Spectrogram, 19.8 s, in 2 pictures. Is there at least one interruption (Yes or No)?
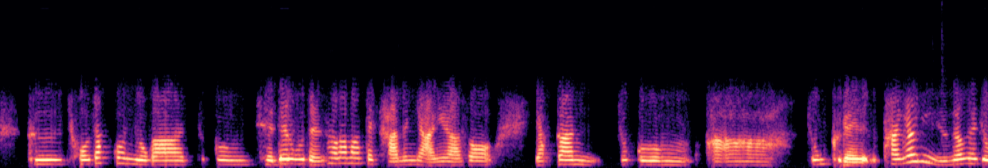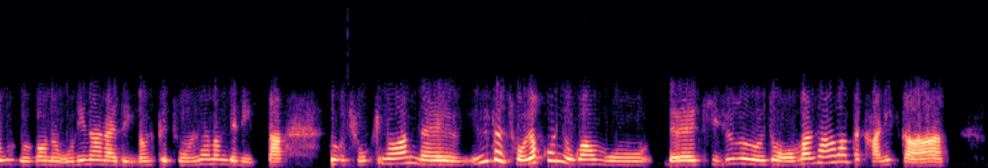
No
